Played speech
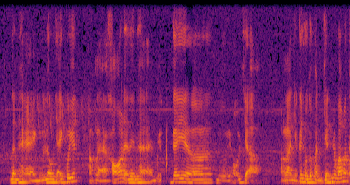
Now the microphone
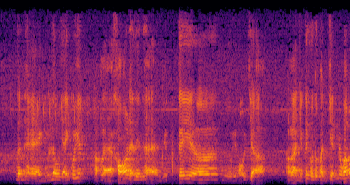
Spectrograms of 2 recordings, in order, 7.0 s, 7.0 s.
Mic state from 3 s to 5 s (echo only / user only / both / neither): echo only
